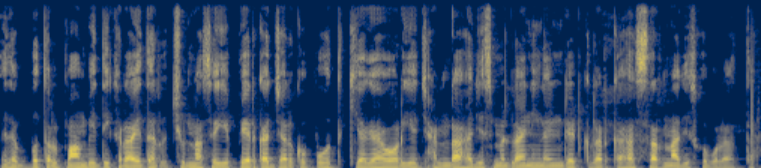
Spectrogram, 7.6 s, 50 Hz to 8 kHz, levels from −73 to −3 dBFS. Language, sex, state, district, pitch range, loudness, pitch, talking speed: Hindi, male, Jharkhand, Ranchi, 105-110 Hz, -19 LUFS, 105 Hz, 230 wpm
